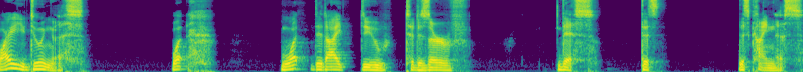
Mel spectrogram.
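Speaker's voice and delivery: timid, small, scared voice, halting and breaking up. Recounting what a woman in the story said, imitating a scared little voice. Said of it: "in like this almost a scared little voice".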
